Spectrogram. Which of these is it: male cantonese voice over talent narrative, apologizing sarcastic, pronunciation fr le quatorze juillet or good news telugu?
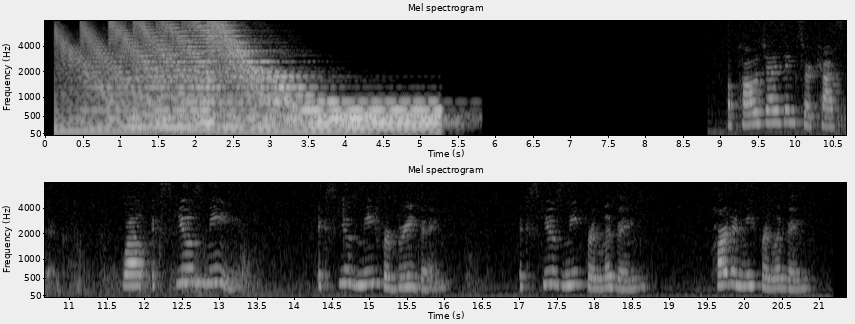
apologizing sarcastic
